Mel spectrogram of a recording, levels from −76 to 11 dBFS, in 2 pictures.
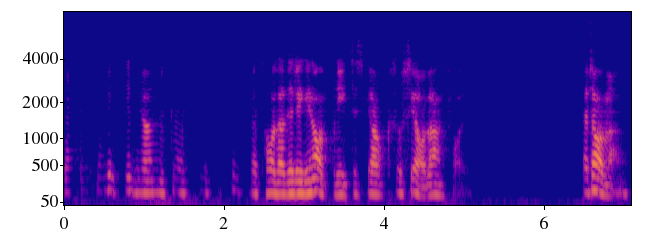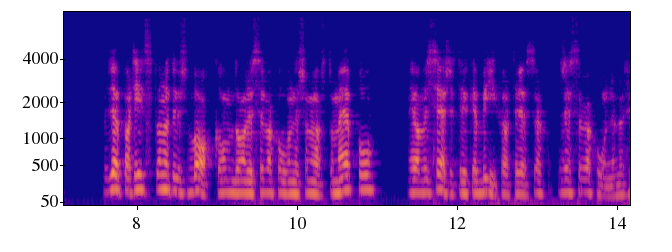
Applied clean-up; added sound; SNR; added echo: neural mask model DeepFilterNet 3.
